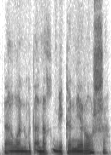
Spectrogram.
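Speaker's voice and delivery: normal talking voice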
